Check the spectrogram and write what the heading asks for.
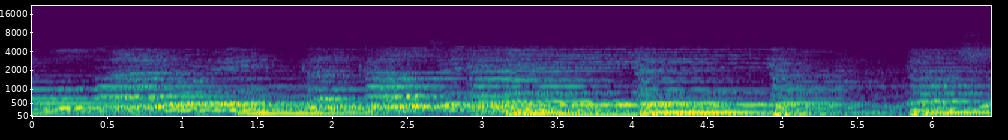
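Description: A small mixed choir singing a Chinese-language worship song together, one singer leading on a microphone, over instrumental accompaniment with steady sustained bass notes. A phrase ends with a short dip in loudness near the end.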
